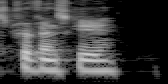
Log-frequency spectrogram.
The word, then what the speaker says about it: Stravinsky: Stravinsky? – Yeah. – I said it right? – Yes, Stravinsky.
